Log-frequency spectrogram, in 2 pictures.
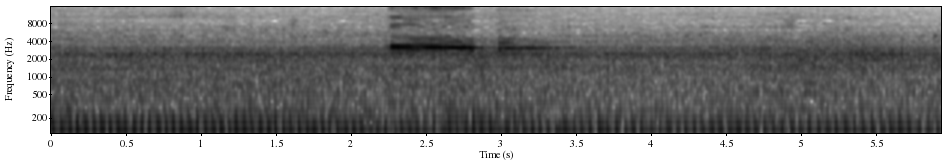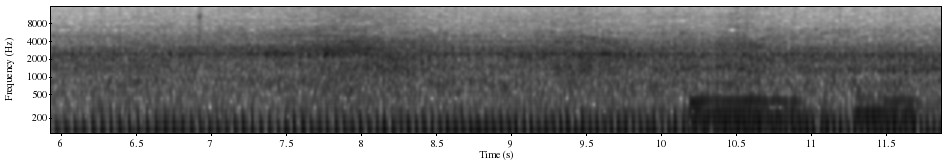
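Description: Honda H'ness CB350's single-cylinder engine running at a steady cruise, a continuous low rumble of even firing pulses.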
